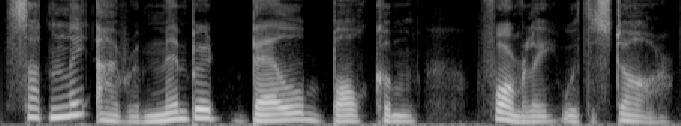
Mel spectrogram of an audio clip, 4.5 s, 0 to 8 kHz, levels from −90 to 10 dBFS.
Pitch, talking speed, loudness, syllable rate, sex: 150 Hz, 120 wpm, -17 LUFS, 4.6 syllables/s, female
